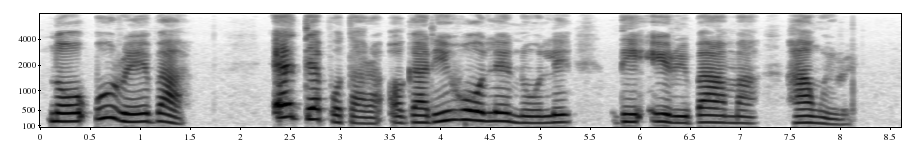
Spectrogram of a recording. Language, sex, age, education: Igbo, female, 15-29, tertiary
